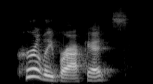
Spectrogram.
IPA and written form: ˈkɝ.li ˌbræk.ɪts (Curly brackets)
